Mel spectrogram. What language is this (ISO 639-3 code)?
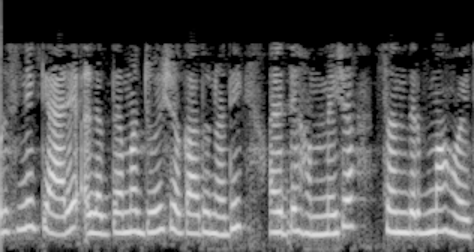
guj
